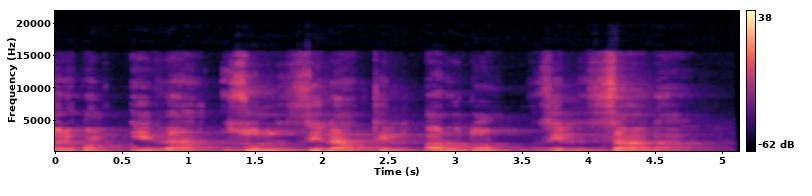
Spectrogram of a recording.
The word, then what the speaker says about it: زلزلت: Joule জিলা যা উচ্চারণ করবেন জিহ্বার আগাকে নিচের সামনের দুই দাঁতের গুড়ার সঙ্গে লাগিয়ে জাল, আর জাল হবে জিহ্বার আগাকে উপরে দুই দাঁতের আগার সঙ্গে লাগিয়ে।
